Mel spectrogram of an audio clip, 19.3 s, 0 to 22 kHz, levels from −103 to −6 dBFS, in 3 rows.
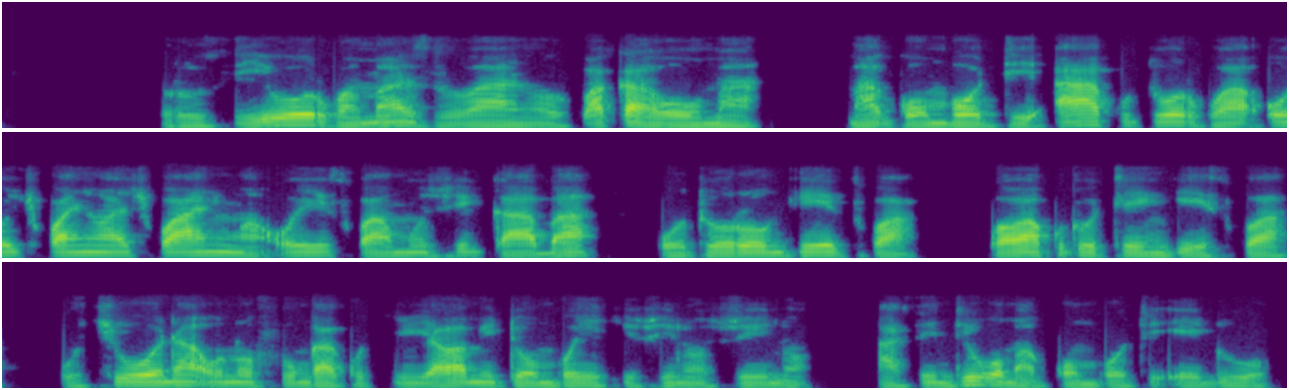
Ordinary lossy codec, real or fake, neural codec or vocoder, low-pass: Opus, 32 kbps; real; none; 7.2 kHz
